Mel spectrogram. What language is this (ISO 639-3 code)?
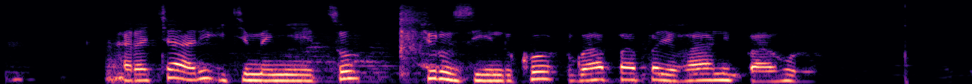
kin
